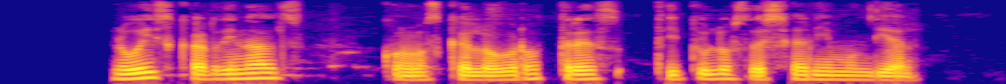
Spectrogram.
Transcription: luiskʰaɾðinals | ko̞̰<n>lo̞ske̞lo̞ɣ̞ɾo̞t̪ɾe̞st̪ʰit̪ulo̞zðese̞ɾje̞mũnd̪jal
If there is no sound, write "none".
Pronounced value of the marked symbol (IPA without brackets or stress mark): n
